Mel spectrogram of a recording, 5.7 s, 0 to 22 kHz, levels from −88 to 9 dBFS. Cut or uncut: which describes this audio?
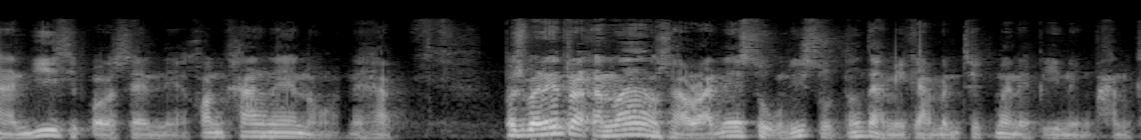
cut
